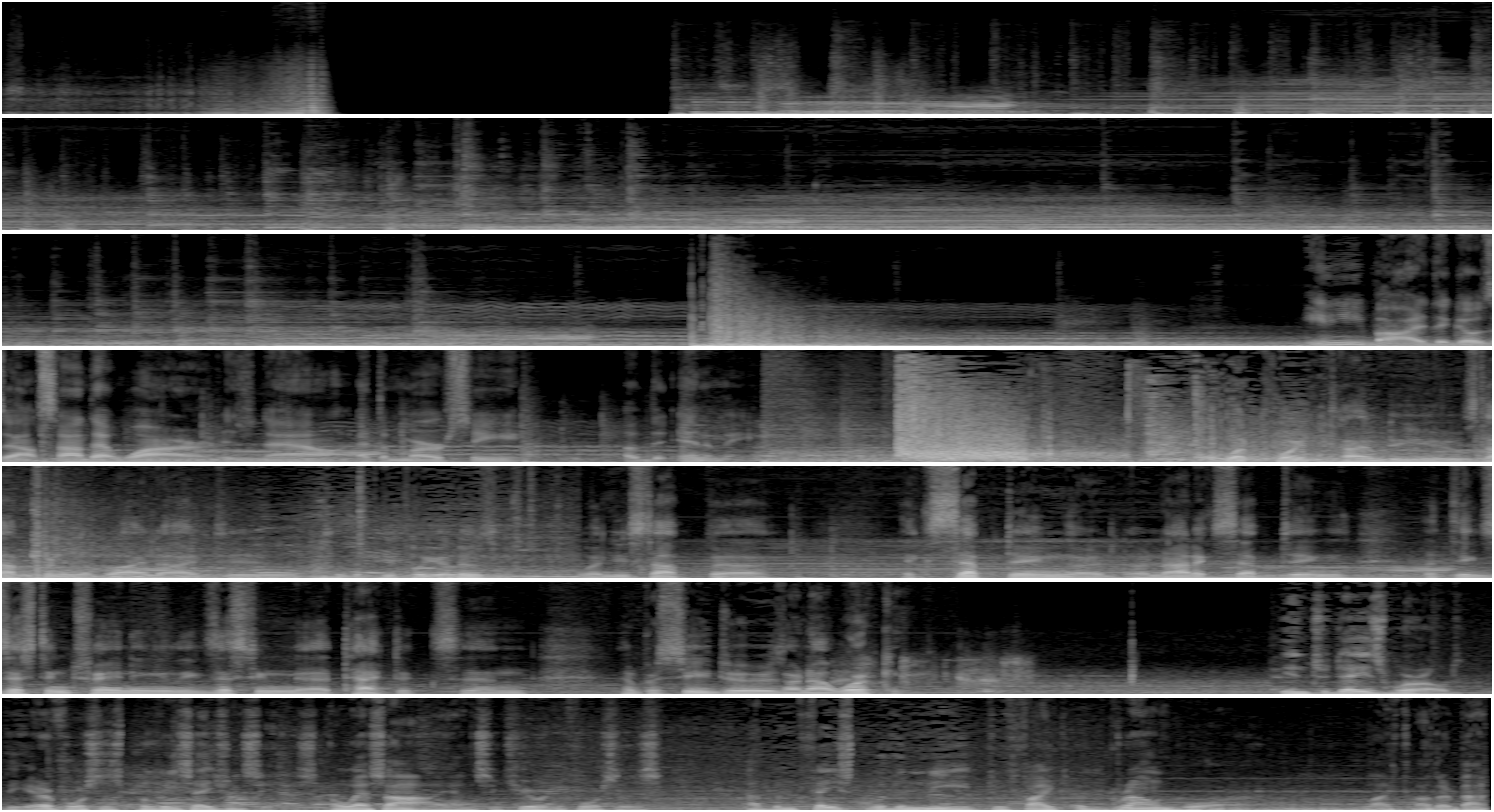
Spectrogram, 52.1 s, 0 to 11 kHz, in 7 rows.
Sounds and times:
Music: 3.4 - 52.1
Speech: 21.5 - 26.2, 28.4 - 33.7, 34.4 - 41.8, 43.6 - 52.1.

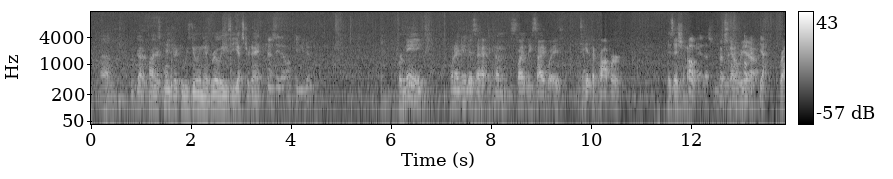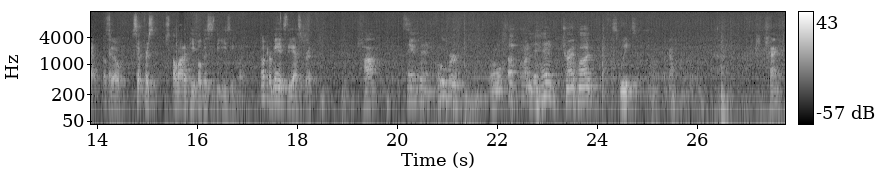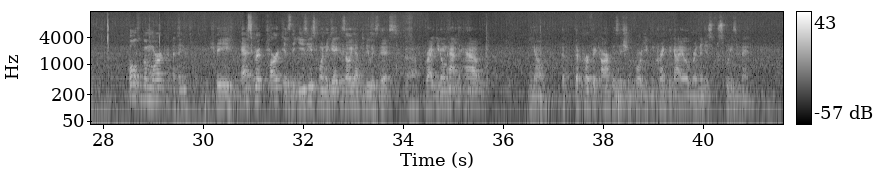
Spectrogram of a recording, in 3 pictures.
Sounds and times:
Speech: 0.2 - 4.6, 6.1 - 10.7, 11.5 - 18.4, 19.3 - 25.6, 27.4 - 27.7, 28.5 - 35.7, 36.5 - 41.0
Inside, large room or hall: 15.0 - 27.9.

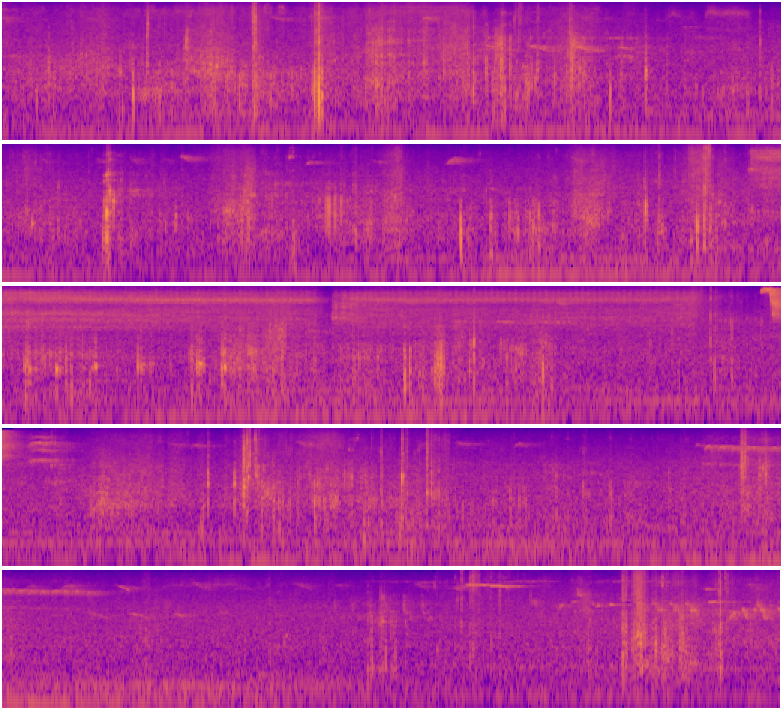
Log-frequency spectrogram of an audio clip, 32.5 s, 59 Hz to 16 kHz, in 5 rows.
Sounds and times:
Bird vocalization, bird call, bird song: 3.6 - 6.2, 19.3 - 20.1, 25.2 - 32.4.

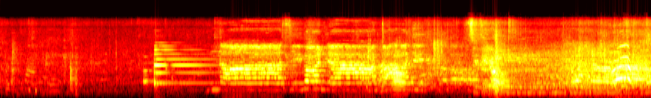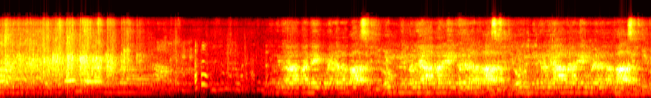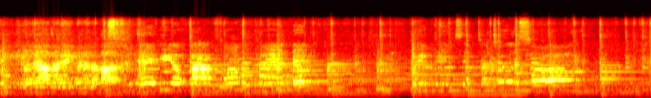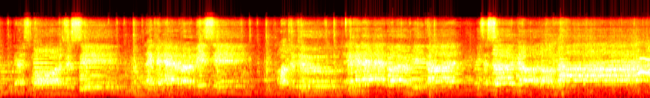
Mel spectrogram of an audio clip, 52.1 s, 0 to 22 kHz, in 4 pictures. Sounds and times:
Music: 2.8 - 7.5, 9.4 - 11.4, 18.6 - 52.0
Male singing: 4.2 - 8.2, 9.0 - 11.0, 18.6 - 32.4, 34.3 - 37.8.

